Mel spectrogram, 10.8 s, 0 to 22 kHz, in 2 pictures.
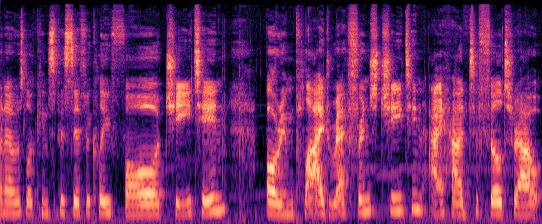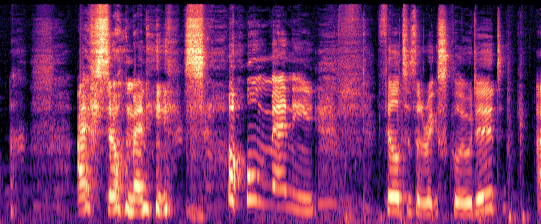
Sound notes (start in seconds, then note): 5.9 laughing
